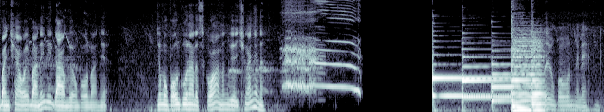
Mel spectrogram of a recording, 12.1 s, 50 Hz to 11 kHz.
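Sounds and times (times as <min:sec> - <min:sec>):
rooster crowing: 0:04.4 - 0:07.3.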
